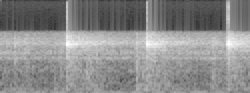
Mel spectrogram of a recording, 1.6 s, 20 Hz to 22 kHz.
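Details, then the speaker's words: 1969 Camaro RS/LS door: three sharp metallic pops as the door skin flexes because its inner braces are not welded in and are rubbing; plug welding the braces will stop it. "You can kind of hear it popping right there. When you pull these back and plug weld them, then it'll stop that."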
